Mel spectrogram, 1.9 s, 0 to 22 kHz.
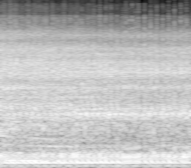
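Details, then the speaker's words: OS Max F glow engine in a Windy Typhoon plane on its first break-in run, needle 3–4 turns out and held under 4,000 rpm: a steady, high buzz with fast even firing and a wet, burbly edge; it is running rich and spitting raw fuel and oil. "And the first thing you want to make sure, even if you have a Venturi, you want to keep that RPM down for the first hour. Under 4,000 is recommended, at least an hour."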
